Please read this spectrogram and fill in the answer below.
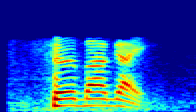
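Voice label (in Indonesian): "sebagai", Indonesian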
